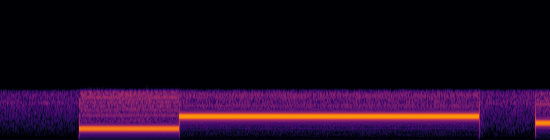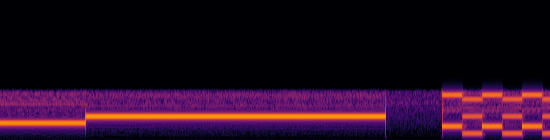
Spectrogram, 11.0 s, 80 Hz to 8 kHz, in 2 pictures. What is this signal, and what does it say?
Two-tone page, heard as a one-second tone, then a three-second tone, about 750 then 1430 Hz, about 1060 then 1430 Hz. It is heard from 0.8 to 9.4 s.
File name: pager / 57 FIRE / wcalert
